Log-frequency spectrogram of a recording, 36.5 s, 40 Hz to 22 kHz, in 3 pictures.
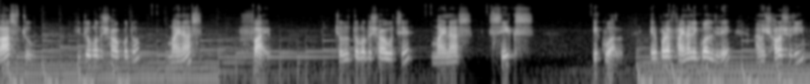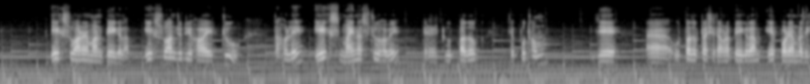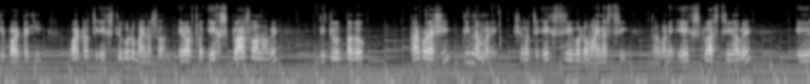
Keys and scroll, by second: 0.2 =, 2.4 -, 2.9 5, 3.9 =, 6.5 -, 7.4 6, 9.0 =, 10.2 =, 24.2 Down, 30.7 Down.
